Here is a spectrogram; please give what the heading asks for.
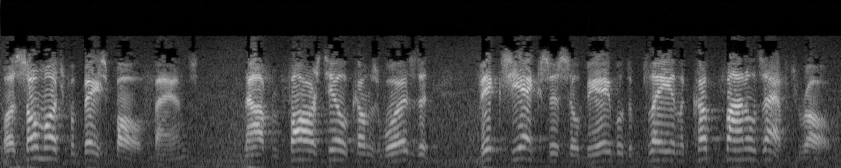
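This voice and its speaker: A man's voice: sits high, big pitch swings, normal speed, sharp tone. A man working as a sportscaster, announcing in a vintage radio style. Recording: dull old radio recording, faint noise.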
